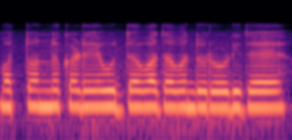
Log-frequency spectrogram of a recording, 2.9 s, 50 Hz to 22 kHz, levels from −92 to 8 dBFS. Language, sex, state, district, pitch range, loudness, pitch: Kannada, female, Karnataka, Bangalore, 210-220 Hz, -15 LUFS, 215 Hz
